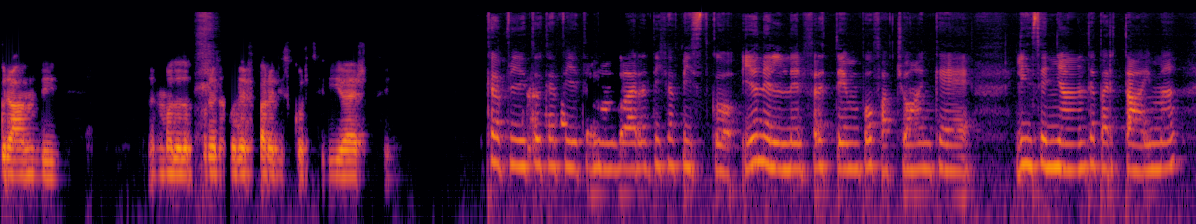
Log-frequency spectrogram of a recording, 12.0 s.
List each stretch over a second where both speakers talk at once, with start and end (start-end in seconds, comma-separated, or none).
none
